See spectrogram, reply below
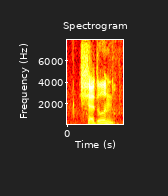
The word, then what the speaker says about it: Shadoune: y se dice Shadun. Así es mi nombre, es Sí, Shadun.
